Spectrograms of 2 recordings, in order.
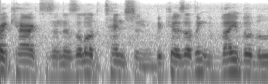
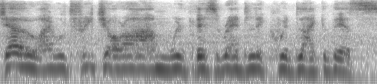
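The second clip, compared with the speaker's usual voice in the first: put-on whispery voice, much higher and slower; 6 semitones higher than usual. Reviewing the acting, show how Wester talks, in Wester's weird whispery voice. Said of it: "He kind of whispers like this".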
